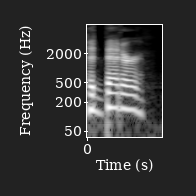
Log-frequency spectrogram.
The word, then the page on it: had better: American English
